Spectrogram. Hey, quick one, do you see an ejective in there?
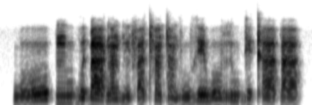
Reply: yes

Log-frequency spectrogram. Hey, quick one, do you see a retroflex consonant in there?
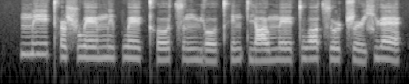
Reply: yes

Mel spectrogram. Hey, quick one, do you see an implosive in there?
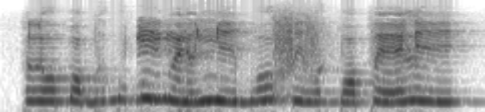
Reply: yes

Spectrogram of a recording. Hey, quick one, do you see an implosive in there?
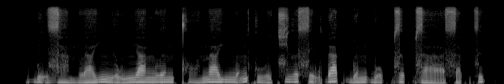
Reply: yes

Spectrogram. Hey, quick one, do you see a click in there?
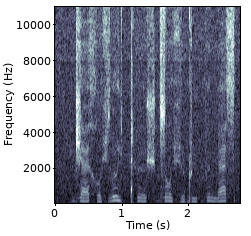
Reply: yes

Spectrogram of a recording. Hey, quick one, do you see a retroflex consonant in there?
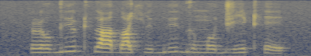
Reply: yes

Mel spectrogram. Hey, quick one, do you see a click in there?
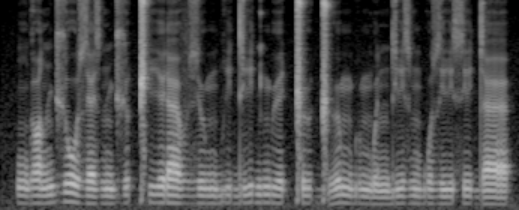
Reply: yes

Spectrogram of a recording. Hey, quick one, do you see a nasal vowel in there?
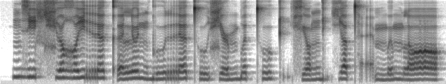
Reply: no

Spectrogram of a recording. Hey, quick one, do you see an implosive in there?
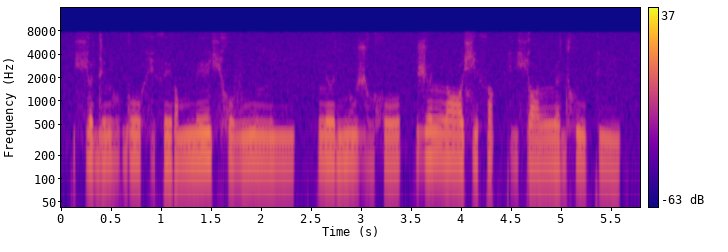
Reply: no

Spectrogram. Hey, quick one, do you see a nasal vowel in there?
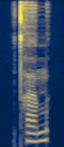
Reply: no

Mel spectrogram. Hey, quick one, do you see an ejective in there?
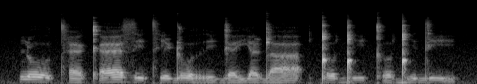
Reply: yes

